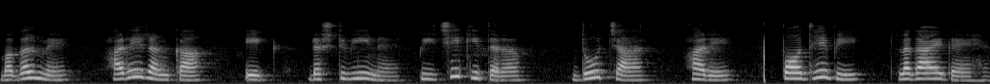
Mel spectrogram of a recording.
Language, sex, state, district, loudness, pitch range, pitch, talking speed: Hindi, female, Bihar, Gopalganj, -25 LUFS, 205-270 Hz, 235 Hz, 115 wpm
